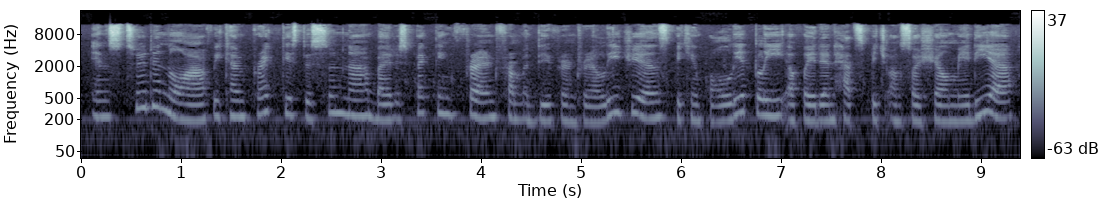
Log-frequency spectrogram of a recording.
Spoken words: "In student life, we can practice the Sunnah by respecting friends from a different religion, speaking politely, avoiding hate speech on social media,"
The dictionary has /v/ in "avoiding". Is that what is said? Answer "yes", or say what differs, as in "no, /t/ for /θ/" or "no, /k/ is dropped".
no, /w/ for /v/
